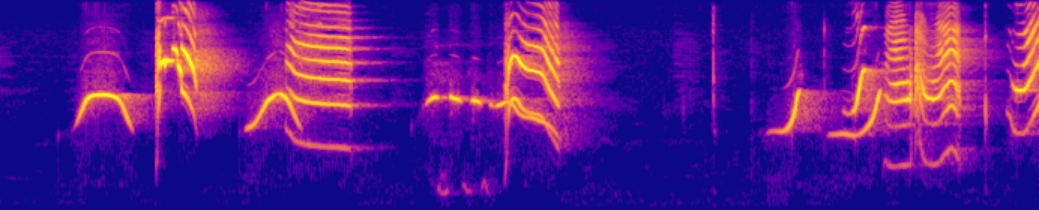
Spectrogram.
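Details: Talking pet Indian ringneck parakeet indoors gives bright whistled notes that rise to a flat tone and then drop, mixed with harsh squawky bursts, in two bouts separated by a brief pause.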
